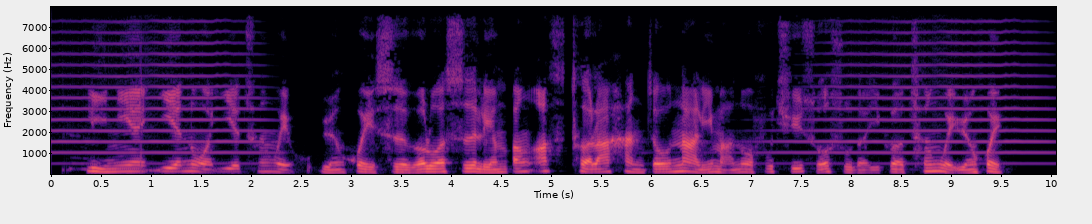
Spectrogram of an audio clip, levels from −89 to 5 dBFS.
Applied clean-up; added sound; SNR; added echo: none; Trumpet; 17 dB; none.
